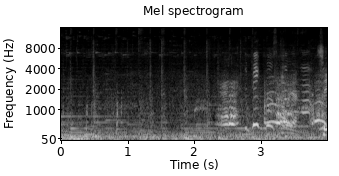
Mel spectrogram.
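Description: Bull northern elephant seal calling with its head raised, a low threat call made to other bulls, heard over background music. Voices join in the second half.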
